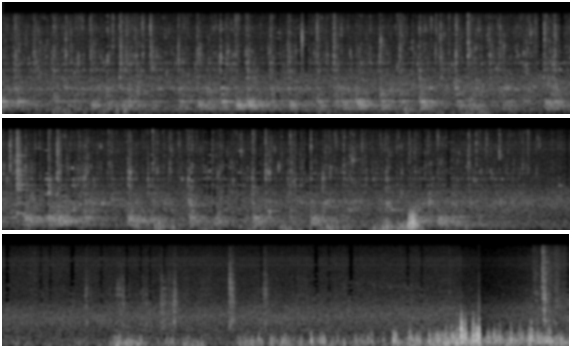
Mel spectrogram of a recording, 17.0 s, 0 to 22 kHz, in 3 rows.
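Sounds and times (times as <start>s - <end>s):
water pouring from plastic bottle: 0.0s - 11.3s.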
